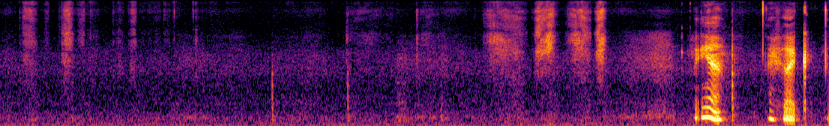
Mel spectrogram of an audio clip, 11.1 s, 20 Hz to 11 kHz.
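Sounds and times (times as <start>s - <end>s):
paintbrush strokes on paper: 0.0s - 8.3s.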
